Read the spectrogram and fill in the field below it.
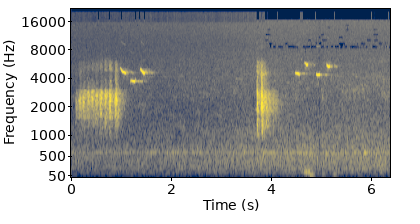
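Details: Great tit (Parus major) song phrases, high and two-noted, heard after loud harsh buzzy bursts at the start and midway; the 'teacher' notes come in a few short runs over a faint hum.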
